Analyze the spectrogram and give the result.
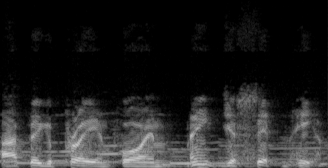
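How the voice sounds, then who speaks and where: A man's voice: fairly low pitch, measured pace, over music, lightly acted. Actor as God-fearing, dour mountain father, rural American accent, 1960s radio play, thin narrow-band audio. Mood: defensive, resigned. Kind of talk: 1960s radio drama acting.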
